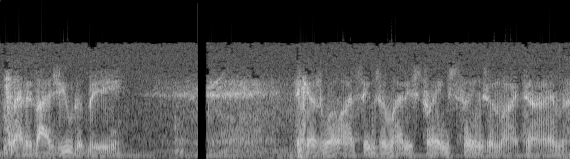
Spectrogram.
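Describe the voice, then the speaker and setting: An actor playing a plain-spoken, folksy western ranch man with a gravelly voice, earnest and cautionary, in an old-time radio drama. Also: a bass voice, big pitch swings, unhurried, exaggerated voice. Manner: folksy, hesitant, earnest warnings. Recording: dull, noisy old radio recording.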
